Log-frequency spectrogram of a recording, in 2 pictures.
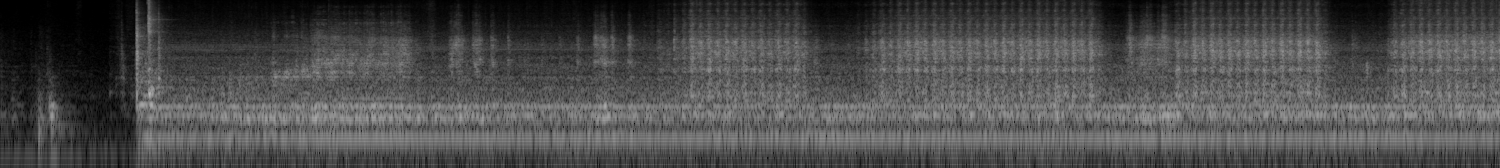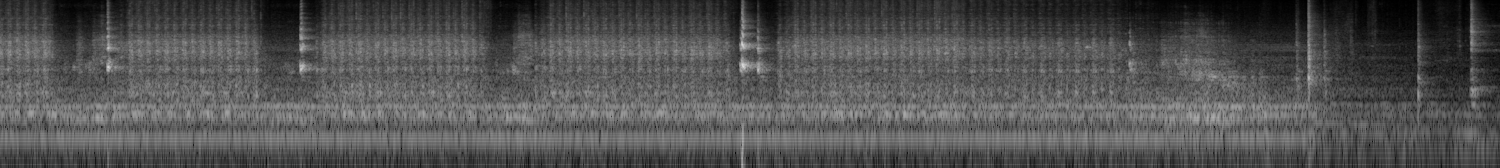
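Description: Drill press motor starts and runs steadily while a Forstner bit bores a hardware hole in a wooden door rail. The bit is fed in short plunges and backed off, to keep it cool and the cut clean, so the cutting noise comes and goes every second or two, with a few sharp clicks. The motor is switched off near the end and spins down.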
